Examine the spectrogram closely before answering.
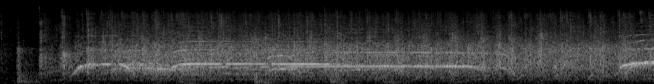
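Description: An audience applauding, with long held whoops of cheering rising over the clapping about a second in and again near the end, where the applause swells louder.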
